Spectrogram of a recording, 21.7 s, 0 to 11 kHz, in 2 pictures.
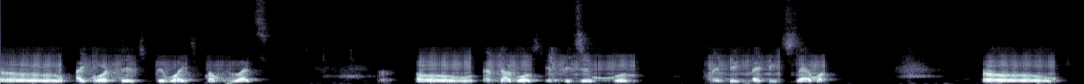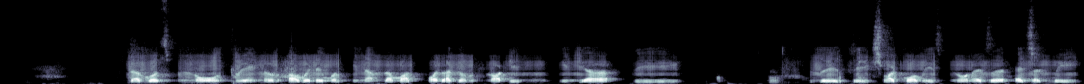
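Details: Male survivor of stage 4 vocal cord (throat) cancer since 1997, natural voice lost after surgery, about 10,000 days since; speaks using an electrolarynx device; electrolarynx speech.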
